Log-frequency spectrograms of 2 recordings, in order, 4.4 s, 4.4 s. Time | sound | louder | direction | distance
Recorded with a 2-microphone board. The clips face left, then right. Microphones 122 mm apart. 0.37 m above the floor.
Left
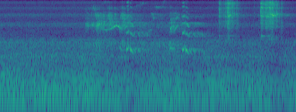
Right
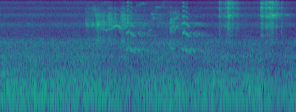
1.3 | a bird | left 1 dB | 50° left (ahead or behind) | 3.5 m
3.3 | cutlery clinking | even | 50° right (ahead or behind) | 1.3 m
